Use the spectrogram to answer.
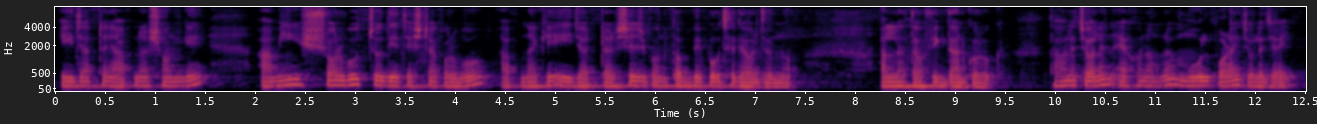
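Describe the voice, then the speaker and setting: Man, language teacher, patient, encouraging, repeats words for students, mid-pitched voice. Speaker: Arabic teacher. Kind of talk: online language lesson.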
